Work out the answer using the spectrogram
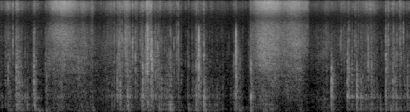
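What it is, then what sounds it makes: Chalk and cornstarch powder. Bare fingertips scratch and rake lines through a thin layer of green chalk and cornstarch powder on a smooth surface, then gather it into a pile. Dry, crinkly scraping and soft hissing swishes are heard, broken by short, sharp ticks and crackles.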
